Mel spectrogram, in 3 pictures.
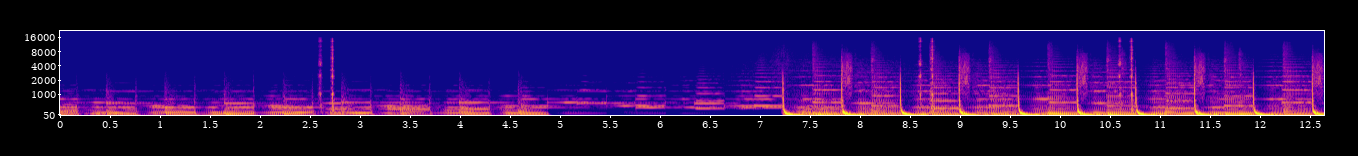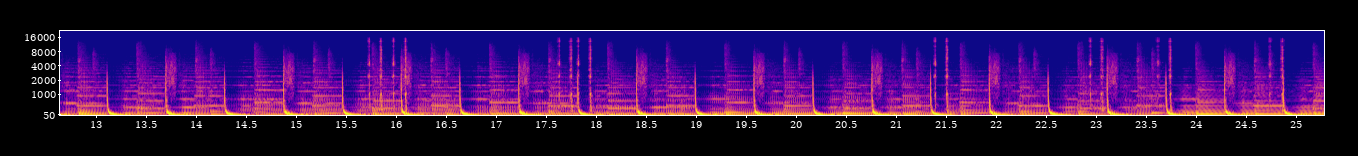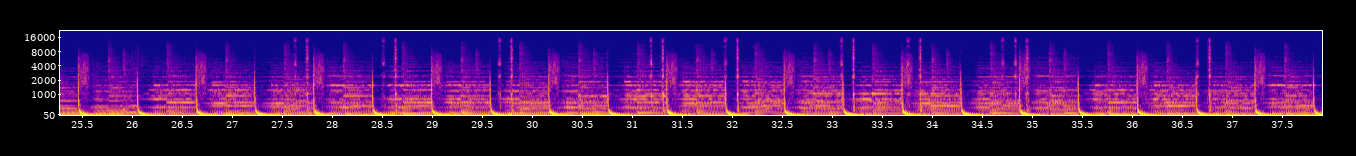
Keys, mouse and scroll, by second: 2.5-6.1 drag, 6.1 Return, 8.5 click, 10.5-15.6 alt+drag, 15.6-22.8 drag, 23.8-27.4 drag, 27.6-34.6 drag, 36.6 click.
